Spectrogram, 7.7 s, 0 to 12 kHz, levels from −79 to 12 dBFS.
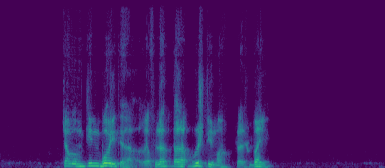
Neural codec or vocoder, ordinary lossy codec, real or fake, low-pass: codec, 24 kHz, 1.5 kbps, HILCodec; Opus, 16 kbps; fake; 10.8 kHz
